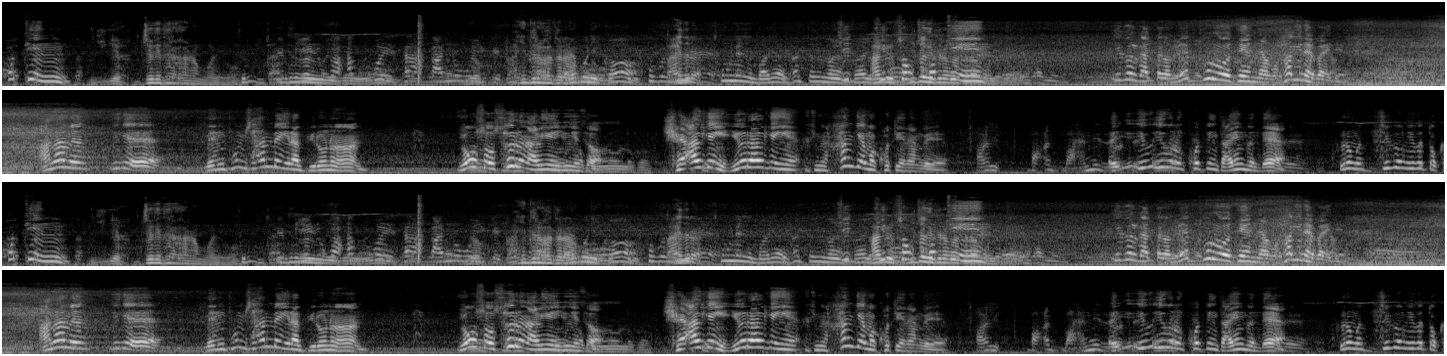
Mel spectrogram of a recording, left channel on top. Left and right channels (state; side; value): normal; both; correlation 0.96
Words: 이게 무지하게 들어가는 거예요. 많이 들어가는 비료가 거지. 한꺼번에 다안 녹으니까. 많이 들어가더라고. 해보니까 많이 들어. 통영이 말이야 한 덩이만 질- 가. 아주 질소 무지하게 코팅 들어가더라고. 이걸 갖다가 몇 프로 됐냐고 확인해봐야 돼요. 안 하면 이게 명품 300이라는 비료는 요소 30알갱이 중에서 최알갱이 10알갱이 중에 한 개만 코팅해놓은 거예요. 아니, 많이 들어. 이거는 코팅 다 한 건데 예. 그러면 지금 이것도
